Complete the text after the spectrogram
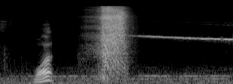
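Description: A flare launches with a sharp bang.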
